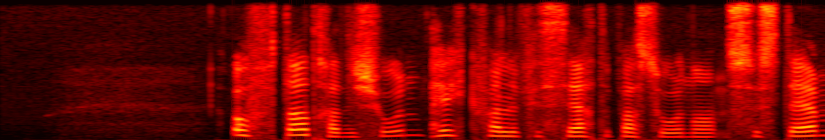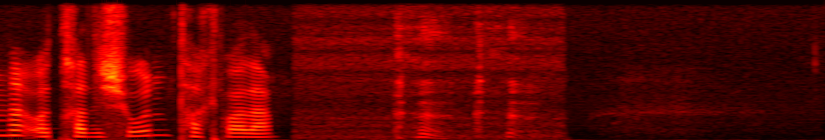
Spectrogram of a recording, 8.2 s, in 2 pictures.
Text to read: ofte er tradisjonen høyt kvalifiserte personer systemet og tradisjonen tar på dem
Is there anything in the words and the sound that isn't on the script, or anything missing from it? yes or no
yes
